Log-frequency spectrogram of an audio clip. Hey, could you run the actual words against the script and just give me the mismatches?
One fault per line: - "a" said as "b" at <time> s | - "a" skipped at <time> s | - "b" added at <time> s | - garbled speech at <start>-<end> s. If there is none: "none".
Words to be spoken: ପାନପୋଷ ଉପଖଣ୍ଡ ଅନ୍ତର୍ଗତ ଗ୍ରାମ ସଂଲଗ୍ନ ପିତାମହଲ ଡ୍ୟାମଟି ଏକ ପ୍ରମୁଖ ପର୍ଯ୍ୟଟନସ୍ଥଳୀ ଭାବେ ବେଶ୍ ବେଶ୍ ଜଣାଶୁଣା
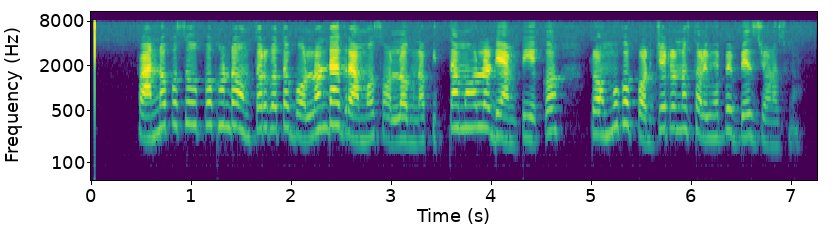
- "ବଲଣ୍ଡା" added at 2.1 s
- "ବେଶ୍" skipped at 6.7 s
